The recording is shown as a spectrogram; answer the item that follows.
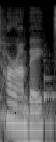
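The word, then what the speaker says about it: Harambee: Then the cup is passed to each family member, who sips while everyone chants Harambe, Swahili for "let's pull together," and pronounced Harambe 7 times.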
